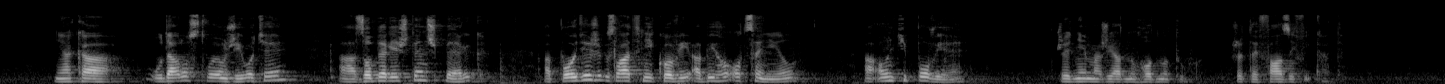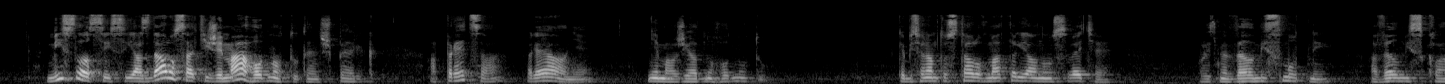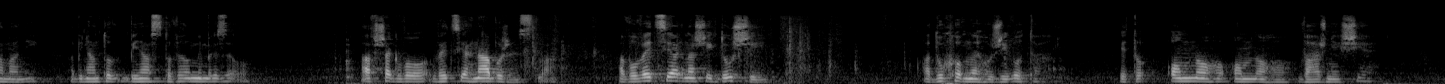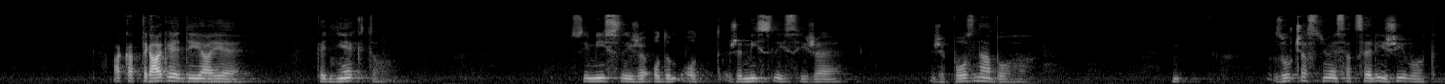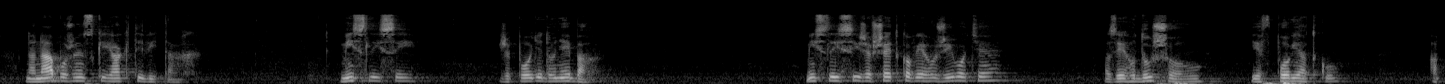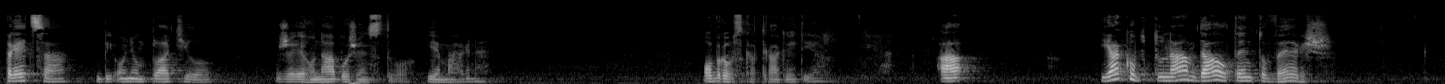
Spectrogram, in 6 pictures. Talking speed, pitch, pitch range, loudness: 105 wpm, 140 Hz, 125-155 Hz, -27 LUFS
